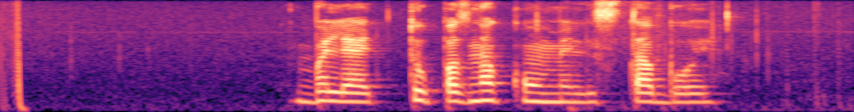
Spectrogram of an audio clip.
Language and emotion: Russian, angry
